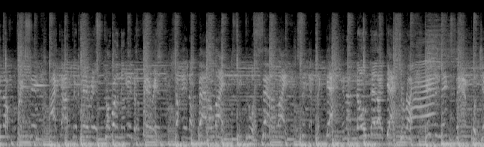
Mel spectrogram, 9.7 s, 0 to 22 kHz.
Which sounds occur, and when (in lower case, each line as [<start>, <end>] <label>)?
[0.00, 0.17] male singing
[0.00, 9.65] music
[0.35, 3.19] male singing
[3.43, 4.53] male singing
[4.75, 5.84] male singing
[5.97, 9.65] male singing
